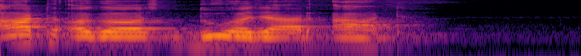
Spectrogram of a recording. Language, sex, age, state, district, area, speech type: Maithili, male, 18-30, Bihar, Sitamarhi, urban, spontaneous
